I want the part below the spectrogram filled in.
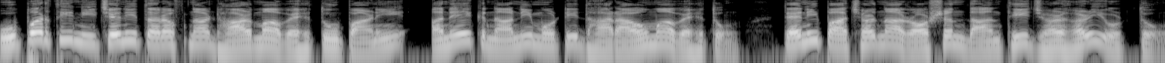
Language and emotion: Gujarati, neutral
